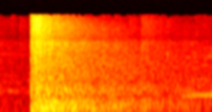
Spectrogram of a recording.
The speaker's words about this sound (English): The police stood silently for a time, then threw concussion grenades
